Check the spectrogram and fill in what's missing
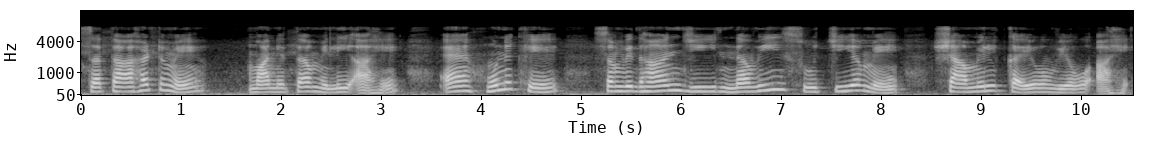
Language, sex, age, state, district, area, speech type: Sindhi, female, 45-60, Delhi, South Delhi, urban, spontaneous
